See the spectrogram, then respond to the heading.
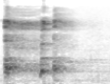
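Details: A child gives three quick, harsh, hissy coughs after singing along to a song, then the sound fades: a plain cough.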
